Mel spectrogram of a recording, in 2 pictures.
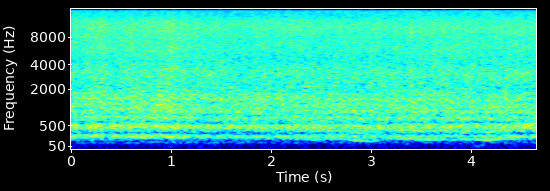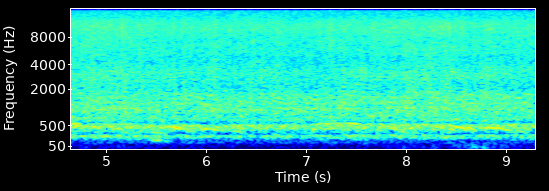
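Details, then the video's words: Bees buzz steadily in a dense natural chorus, overlapping droning tones with a few passing insects whose pitch slides downward as they move by. "bees therapy relaxing natural buzzing sound"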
